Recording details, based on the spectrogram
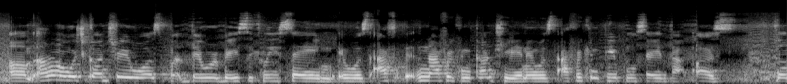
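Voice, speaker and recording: Over noticeable background noise and audible room echo, a woman speaks at a moderate pace in a very deep, low voice with monotone, flat intonation. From Algeria. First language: Algerian Arabic. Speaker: migrant interviewee. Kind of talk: interview. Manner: halting.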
